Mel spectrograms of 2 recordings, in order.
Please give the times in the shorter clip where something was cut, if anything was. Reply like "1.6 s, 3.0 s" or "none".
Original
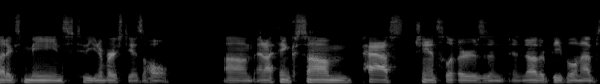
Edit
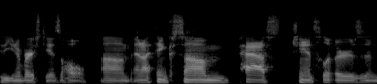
0.9 s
